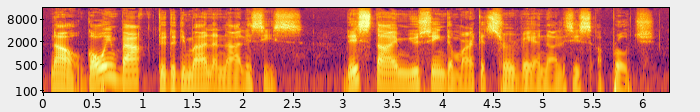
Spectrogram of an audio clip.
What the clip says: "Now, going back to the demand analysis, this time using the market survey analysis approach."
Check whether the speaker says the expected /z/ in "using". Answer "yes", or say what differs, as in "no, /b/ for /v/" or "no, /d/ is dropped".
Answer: no, /s/ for /z/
